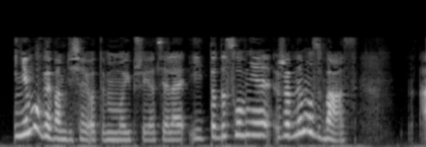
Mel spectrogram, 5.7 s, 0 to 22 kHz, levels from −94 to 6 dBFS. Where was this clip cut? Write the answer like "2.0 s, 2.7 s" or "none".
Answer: none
